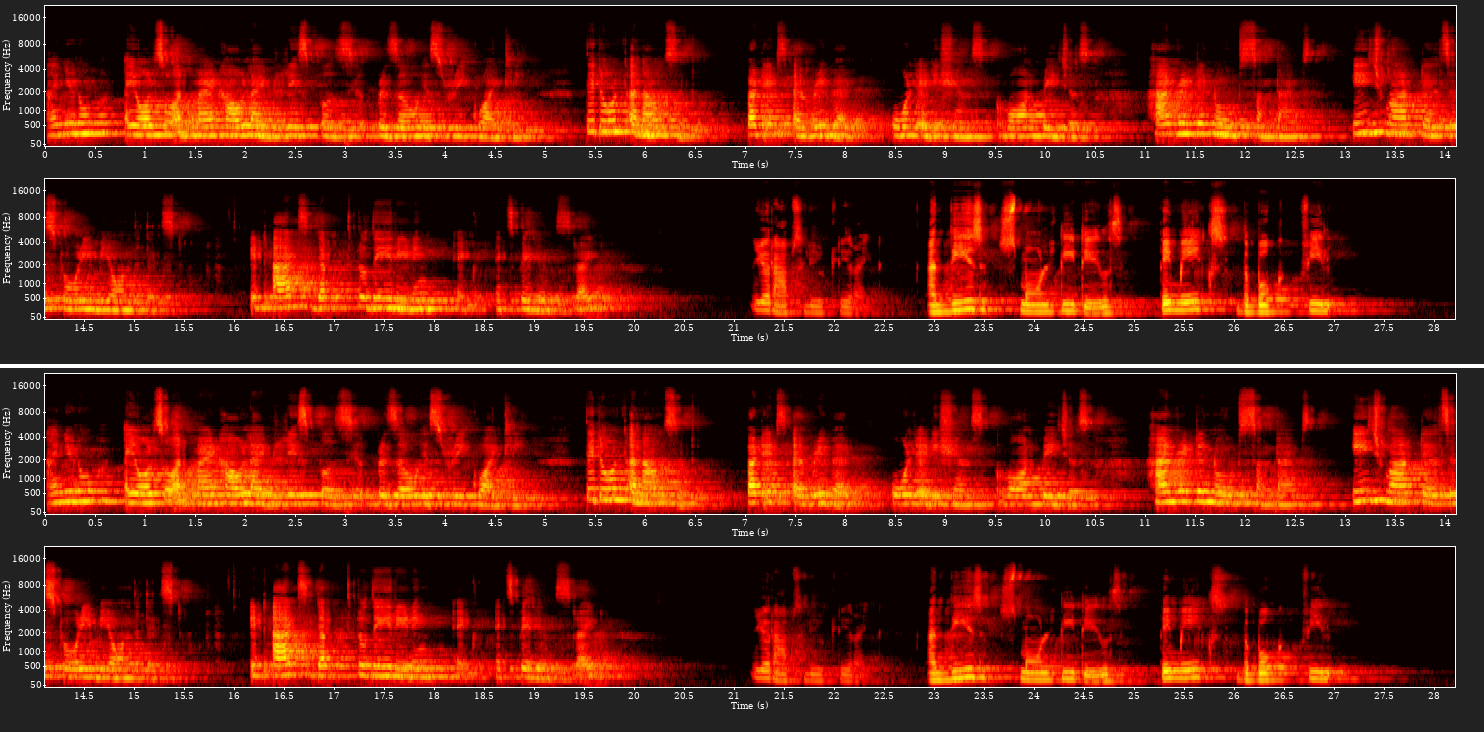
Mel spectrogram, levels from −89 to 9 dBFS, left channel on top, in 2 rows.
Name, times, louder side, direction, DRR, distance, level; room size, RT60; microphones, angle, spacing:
voice 1, 0.0-4.8 5.4-6.4 7.0-8.1 8.5-10.4 11.0-12.6 13.1-15.4 16.2-18.3 18.6-19.6, equal, 75° right, 5 dB, 5.0 m, -28 dB
voice 2, 21.2-22.3 22.9-24.9 25.3-26.4 26.7-27.0, left 3 dB, 65° left, 2 dB, 1.0 m, -29 dB
27.0 x 24.0 x 9.0 m, 1.3 s
head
